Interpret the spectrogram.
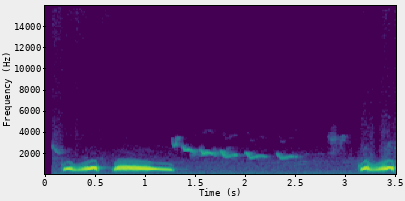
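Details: Spotted dove used as a decoy to lure wild doves in the rainy, windy season, in the voice style called thổ sấm: a short two-part coo, a longer falling coo, then a fresh short coo; faint high chirps between.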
